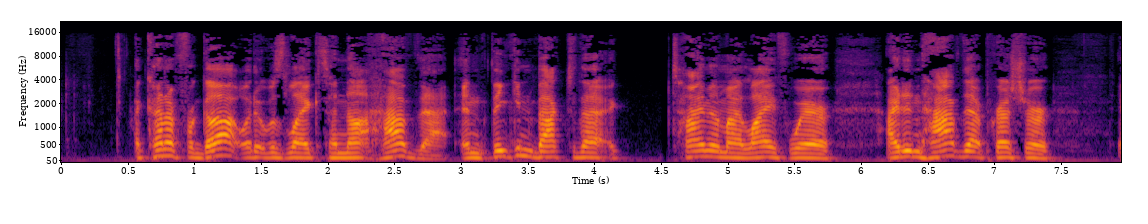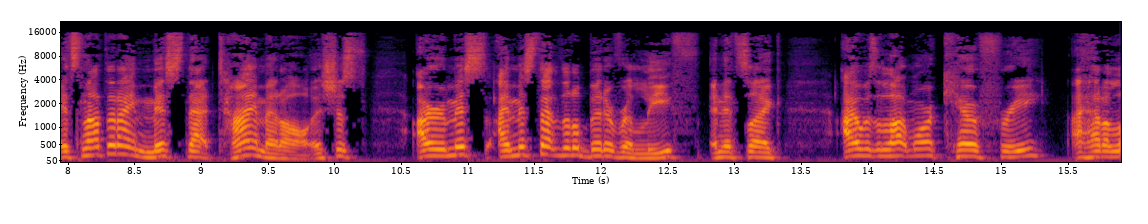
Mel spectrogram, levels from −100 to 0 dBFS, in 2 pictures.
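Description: At 4.51 to 4.57 s there is a short stall from a late packet: the jitter buffer ran dry, so the receiver stretched the last sound for about 44 ms until the packet arrived. The speech holds briefly with a faint buzz or dip before "time in my life", nothing lost.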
